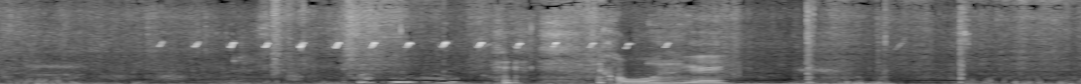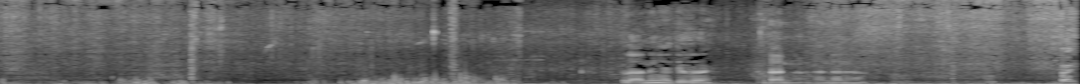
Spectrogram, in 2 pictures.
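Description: A metal blade digs and scrapes into damp soil.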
